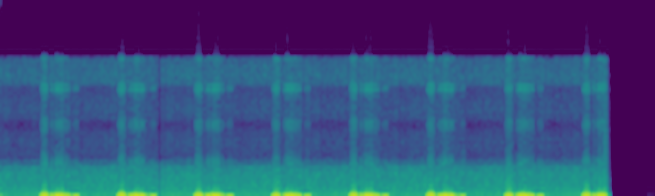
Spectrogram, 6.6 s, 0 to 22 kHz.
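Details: 82-year-old asymptomatic man with hypertension, hypercholesterolemia and type 2 diabetes, BP 140/95; regular heartbeat near 77/min with a rough, drawn-out whooshing sound blurring each beat: heart murmur, assessed alongside ECG and echocardiogram.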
